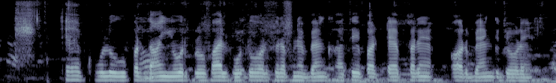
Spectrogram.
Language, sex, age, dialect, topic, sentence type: Hindi, male, 51-55, Kanauji Braj Bhasha, banking, statement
